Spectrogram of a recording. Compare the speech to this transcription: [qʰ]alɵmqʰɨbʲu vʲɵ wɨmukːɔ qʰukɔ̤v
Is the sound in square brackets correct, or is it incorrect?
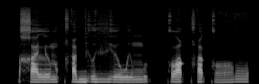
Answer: incorrect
